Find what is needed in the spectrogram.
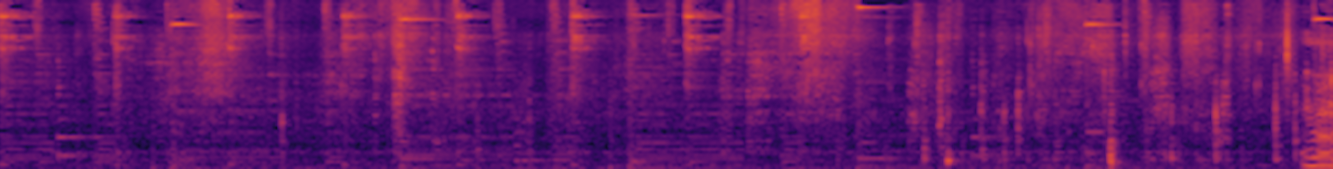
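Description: Quiet background music with held notes, and a few light knocks near the end as a book is handled while a crocheted cover is fitted over it.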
